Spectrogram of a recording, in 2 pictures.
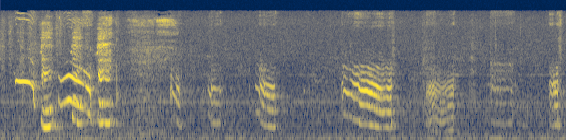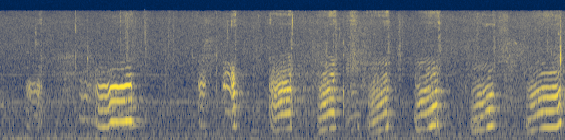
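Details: Newborn male Dachshund x Jack Russell Terrier puppy that has wandered away from his mother, whining in high, thin, wavering squeaks that rise and fall, coming in irregular bursts of short cries with brief pauses between them, indoors with a faint steady hum.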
